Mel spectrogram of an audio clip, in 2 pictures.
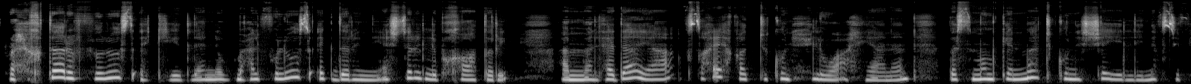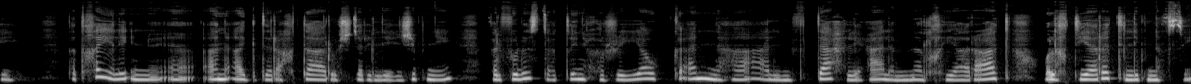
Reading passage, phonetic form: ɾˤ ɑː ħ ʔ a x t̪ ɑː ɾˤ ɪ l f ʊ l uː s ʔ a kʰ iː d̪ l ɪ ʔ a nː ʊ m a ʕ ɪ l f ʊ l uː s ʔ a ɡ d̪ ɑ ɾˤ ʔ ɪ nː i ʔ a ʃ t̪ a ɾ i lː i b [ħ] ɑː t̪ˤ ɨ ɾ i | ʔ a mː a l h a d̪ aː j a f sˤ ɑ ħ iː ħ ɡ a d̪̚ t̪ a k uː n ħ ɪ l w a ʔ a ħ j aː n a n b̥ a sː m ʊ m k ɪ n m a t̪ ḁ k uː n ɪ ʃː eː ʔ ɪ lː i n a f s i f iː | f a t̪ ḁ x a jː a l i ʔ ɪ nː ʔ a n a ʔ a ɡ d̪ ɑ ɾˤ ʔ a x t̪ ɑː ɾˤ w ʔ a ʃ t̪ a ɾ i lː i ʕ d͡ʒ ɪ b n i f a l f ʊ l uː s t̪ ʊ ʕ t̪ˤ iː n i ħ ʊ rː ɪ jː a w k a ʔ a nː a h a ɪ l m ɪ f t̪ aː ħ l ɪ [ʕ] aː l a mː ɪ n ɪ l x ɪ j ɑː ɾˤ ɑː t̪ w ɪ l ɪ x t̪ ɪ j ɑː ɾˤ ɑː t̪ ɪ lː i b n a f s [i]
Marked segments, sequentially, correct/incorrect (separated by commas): incorrect, correct, correct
